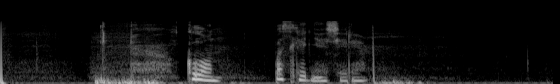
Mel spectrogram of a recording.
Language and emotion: Russian, neutral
